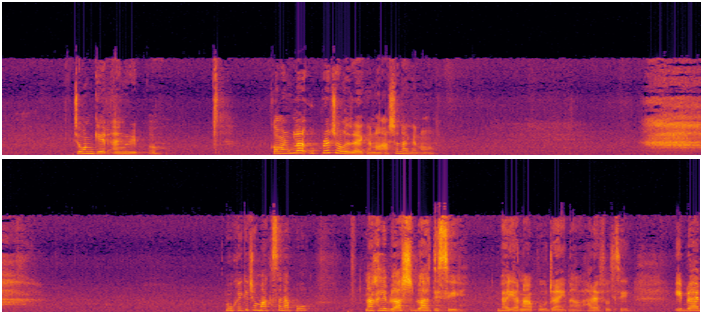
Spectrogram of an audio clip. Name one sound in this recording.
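A young woman speaks calmly and close up, in short bursts with pauses.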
